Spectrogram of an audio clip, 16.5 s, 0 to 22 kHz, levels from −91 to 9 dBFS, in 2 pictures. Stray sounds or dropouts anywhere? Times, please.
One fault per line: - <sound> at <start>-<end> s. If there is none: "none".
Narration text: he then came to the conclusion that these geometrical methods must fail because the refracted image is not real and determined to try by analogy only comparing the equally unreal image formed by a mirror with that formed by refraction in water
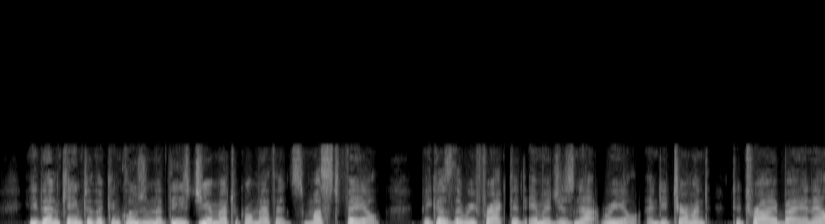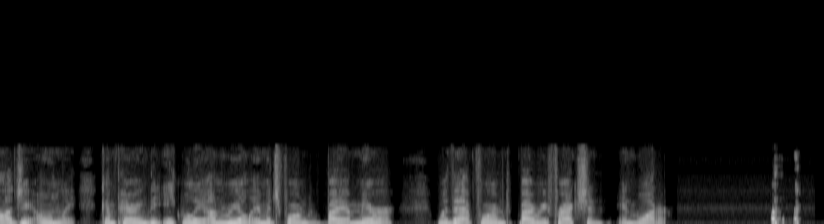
- laugh at 16.0-16.3 s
